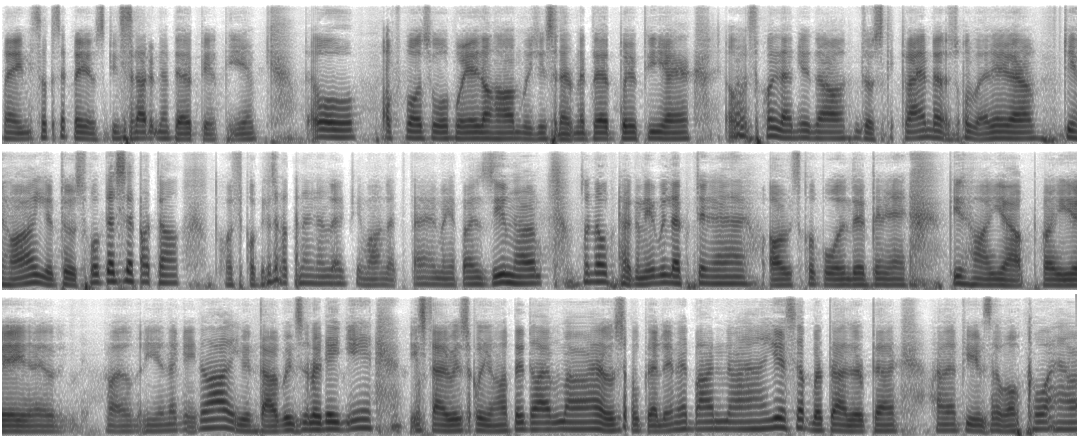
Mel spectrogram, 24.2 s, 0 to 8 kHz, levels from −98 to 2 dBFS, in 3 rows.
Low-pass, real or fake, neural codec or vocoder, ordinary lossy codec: 7.2 kHz; fake; codec, 16 kHz, 0.5 kbps, FreqCodec, larger model; none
